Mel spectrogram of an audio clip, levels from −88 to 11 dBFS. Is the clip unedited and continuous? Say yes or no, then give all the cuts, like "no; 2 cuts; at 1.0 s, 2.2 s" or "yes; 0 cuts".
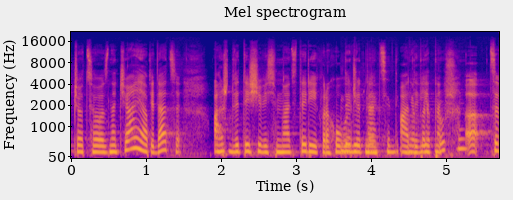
no; 2 cuts; at 1.0 s, 4.3 s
